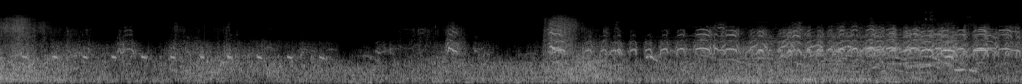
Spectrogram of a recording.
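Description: A flock of seagulls calling over a steady wash of sea and harbour noise, as a port ambience. A few calls repeat at first, and about halfway through they thicken into many overlapping cries.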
